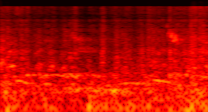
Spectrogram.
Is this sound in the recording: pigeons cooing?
yes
